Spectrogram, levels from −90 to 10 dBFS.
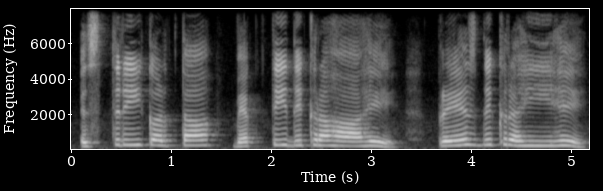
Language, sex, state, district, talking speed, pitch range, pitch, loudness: Hindi, female, Madhya Pradesh, Bhopal, 115 wpm, 255-295 Hz, 280 Hz, -14 LUFS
